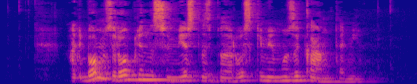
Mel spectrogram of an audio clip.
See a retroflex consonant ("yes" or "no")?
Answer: no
